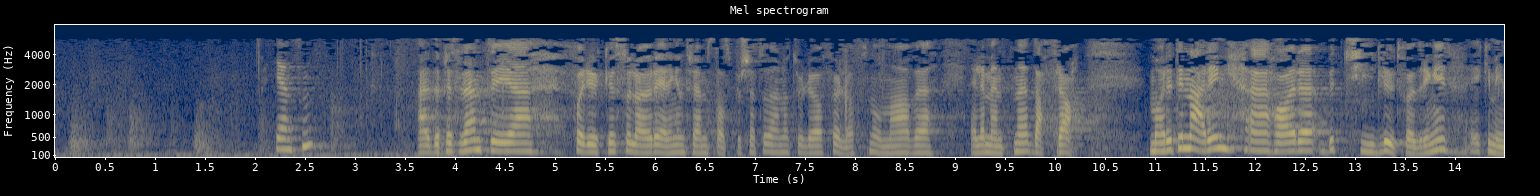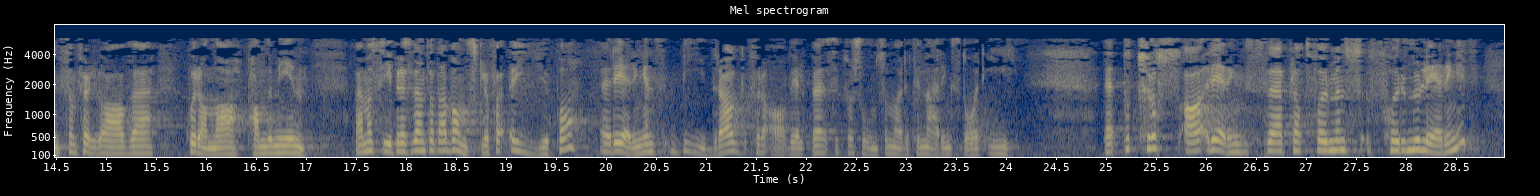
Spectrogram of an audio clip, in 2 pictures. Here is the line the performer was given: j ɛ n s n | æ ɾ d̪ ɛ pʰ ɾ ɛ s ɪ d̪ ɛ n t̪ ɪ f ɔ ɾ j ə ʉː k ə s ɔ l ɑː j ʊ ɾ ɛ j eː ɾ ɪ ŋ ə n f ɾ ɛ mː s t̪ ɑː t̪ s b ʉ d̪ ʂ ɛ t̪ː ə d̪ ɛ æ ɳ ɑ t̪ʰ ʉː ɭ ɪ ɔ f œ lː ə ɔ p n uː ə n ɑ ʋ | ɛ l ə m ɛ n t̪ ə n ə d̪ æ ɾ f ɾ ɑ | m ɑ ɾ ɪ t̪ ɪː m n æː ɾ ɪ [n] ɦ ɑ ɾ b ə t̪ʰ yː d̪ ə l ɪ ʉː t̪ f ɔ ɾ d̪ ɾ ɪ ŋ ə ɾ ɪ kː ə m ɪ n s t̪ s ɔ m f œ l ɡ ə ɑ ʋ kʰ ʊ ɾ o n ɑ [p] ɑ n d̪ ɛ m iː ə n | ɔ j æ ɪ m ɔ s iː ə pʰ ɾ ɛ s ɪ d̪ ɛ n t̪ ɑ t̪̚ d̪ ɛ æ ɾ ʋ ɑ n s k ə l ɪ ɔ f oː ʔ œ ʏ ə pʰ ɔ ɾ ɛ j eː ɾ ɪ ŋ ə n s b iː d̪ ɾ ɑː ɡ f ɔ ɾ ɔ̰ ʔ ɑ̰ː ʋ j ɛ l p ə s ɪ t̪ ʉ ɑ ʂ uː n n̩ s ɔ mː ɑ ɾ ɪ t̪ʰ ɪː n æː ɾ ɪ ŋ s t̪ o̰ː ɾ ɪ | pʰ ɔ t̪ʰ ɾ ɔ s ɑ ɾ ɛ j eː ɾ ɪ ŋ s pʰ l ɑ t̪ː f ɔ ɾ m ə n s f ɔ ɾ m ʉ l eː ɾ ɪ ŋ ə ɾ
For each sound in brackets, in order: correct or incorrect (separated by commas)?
incorrect, incorrect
